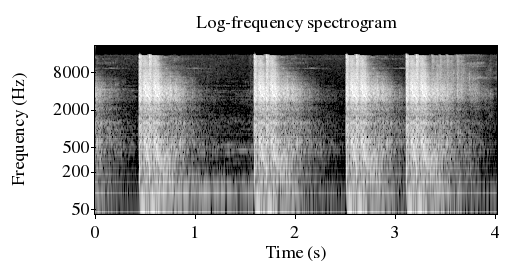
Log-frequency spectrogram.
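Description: Gunshots in S.T.A.L.K.E.R.: Shadow of Chernobyl, four loud, close single shots at uneven intervals, each a sharp crack followed by a decaying echo.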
